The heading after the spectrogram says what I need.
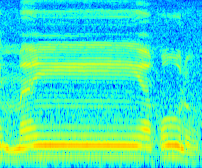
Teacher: نون ساکن کے بعد یا آ گئی تو ادغام ہو گیا، مع الغنہ ہو گیا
